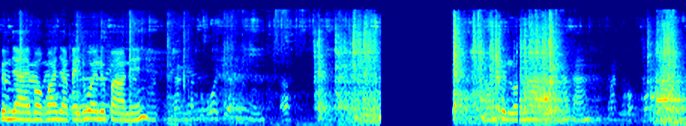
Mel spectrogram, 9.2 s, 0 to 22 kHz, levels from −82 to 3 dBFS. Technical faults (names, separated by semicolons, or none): damaged data in a compressed stream; audio dropout to silence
